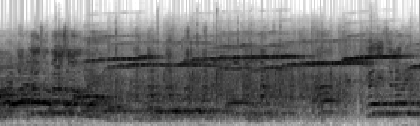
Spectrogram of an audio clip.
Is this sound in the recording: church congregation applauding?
yes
